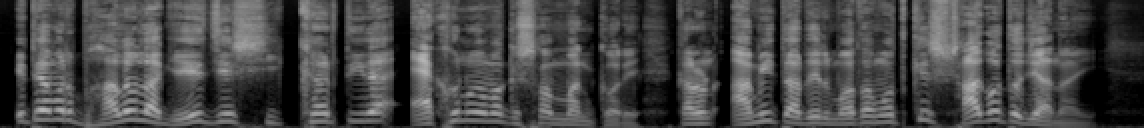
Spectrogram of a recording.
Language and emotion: Bengali, happy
